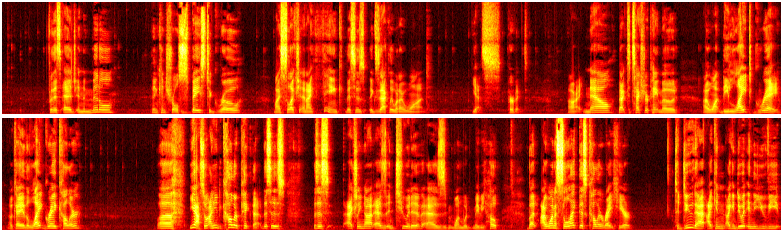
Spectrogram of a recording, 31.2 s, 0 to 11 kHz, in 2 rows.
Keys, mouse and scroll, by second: 0.2 shift+click, 0.5 shift+middle click, 1.7 ctrl+middle click, 2.3 ctrl+click, 4.4 ctrl+middle click, 4.6 shift+middle click, 6.2 ctrl+middle click, 7.1 middle click, 8.9 shift+middle click, 9.7 middle click, 10.1 ctrl+middle click, 10.3 shift+middle click, 11.0 ctrl+middle click, 11.4 middle click, 12.1 ctrl+middle click, 12.5 Tab, 14.0 scroll down 1, 15.4 ctrl+middle click, 16.4 shift+middle click, 16.6 middle click, 17.3 ctrl+middle click, 23.1 ctrl+middle click, 24.0 shift+middle click, 25.0 ctrl+middle click, 25.8 shift+middle click, 26.2 ctrl+middle click.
